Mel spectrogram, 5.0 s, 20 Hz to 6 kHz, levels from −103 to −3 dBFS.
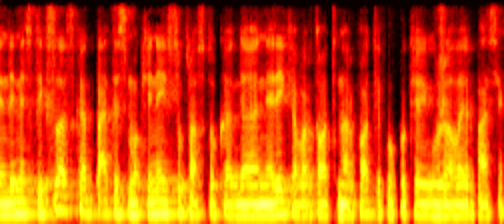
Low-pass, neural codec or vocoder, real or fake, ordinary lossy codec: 5.4 kHz; none; real; AAC, 48 kbps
